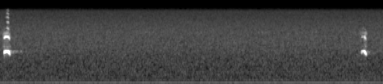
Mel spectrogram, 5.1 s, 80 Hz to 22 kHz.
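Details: Osprey at the Hog Island nest, 25 July 2020, around a second fish delivery attempt that came to nothing: two short whistled chirps almost five seconds apart with quiet hum between.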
